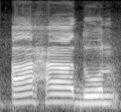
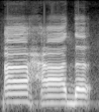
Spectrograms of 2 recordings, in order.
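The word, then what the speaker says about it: أَحَدٌ: আমি পূর্বে বলছিলাম ওয়াকফের সময় শেষ হরফের মধ্যে দুই পেশ থাকুক, দুই জের থাকুক, দুই জবর থাকুক, আমরা বাদ দিয়ে দিব। তাহলে এই জায়গার মধ্যে দুই পেশ আছে, আমরা দুই পেশকে বাদ দিয়ে দালের উপর জজম দিছি। তাহলে কিভাবে পড়ব? আহাদ, আহাদ।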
